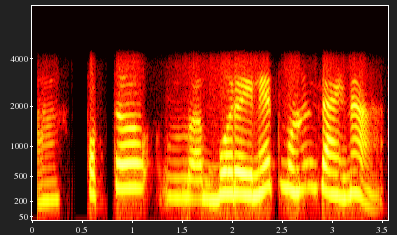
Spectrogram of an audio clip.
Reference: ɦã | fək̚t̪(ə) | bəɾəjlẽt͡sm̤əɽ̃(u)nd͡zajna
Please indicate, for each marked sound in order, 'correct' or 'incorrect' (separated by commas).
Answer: correct, incorrect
